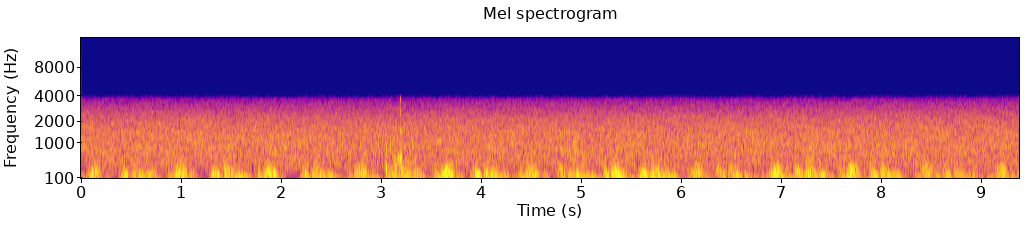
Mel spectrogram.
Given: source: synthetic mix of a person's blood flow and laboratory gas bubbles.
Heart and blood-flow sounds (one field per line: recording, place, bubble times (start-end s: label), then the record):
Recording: Doppler ultrasound of blood flow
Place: precordium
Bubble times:
3.01-3.38 s: bubbles
From the record:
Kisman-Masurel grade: 112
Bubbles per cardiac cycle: 1 to 2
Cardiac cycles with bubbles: 1 to 10%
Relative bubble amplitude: moderate (0.250 to 0.450)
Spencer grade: 1 (occasional bubble signal discernible with the cardiac motion signal, with majority of cardiac periods free of bubbles)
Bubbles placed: anywhere in the cardiac cycle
